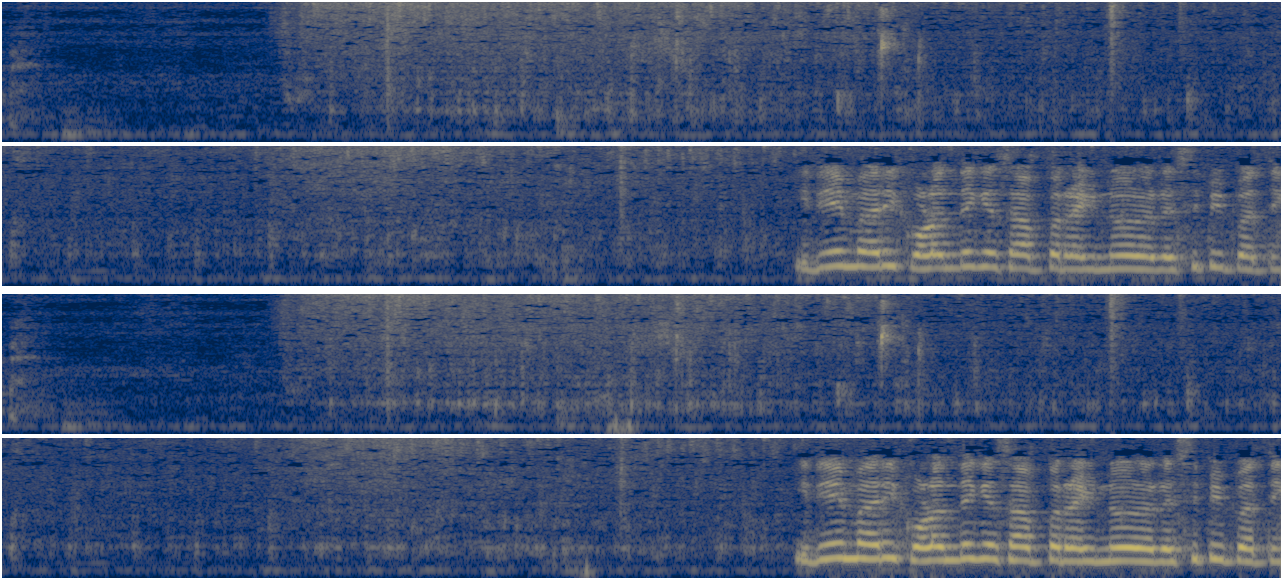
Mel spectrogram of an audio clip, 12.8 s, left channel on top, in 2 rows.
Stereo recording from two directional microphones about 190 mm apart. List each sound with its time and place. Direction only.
10.3 s speech: 55° right (ahead or behind)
